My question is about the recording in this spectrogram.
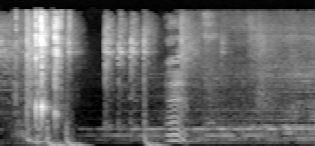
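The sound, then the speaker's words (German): A loud crunch as someone bites into a crusty black baguette filled with sheep's cheese and peperoni, with brittle crackling and then a few quieter crunchy chews, while a faint voice-like hum lingers in the background. “Wenn man das hört, den Crunch, das ist richtig Musik in meinen Ohren, wenn man da reinbeißt.”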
